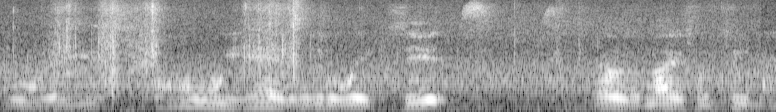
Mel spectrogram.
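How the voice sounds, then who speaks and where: A man's voice: medium pitch, fast talker, background noise. Easygoing middle-aged man teaching fishing tips. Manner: easygoing, folksy, explains step by step, calls people cuz and brother. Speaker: fishing guide and guest angler. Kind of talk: casual how-to talk while fishing. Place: outdoors on a wooded bayou bank. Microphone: camera mic from a few feet away.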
